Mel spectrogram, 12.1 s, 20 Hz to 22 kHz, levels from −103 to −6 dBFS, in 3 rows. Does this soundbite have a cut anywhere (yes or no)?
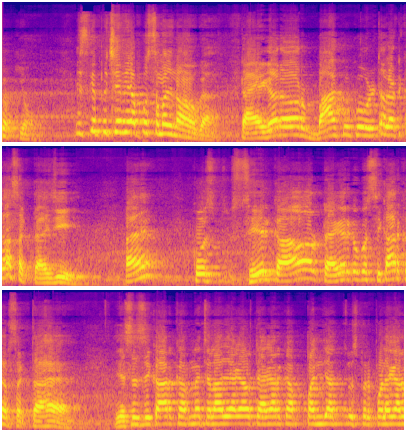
yes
